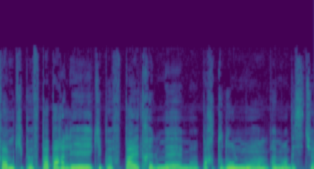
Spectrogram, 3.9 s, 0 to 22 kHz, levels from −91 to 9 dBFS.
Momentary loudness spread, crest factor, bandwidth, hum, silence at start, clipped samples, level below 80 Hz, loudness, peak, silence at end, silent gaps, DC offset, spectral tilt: 8 LU; 14 dB; 14 kHz; none; 0 s; under 0.1%; -52 dBFS; -22 LUFS; -6 dBFS; 0 s; none; under 0.1%; -7 dB/octave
